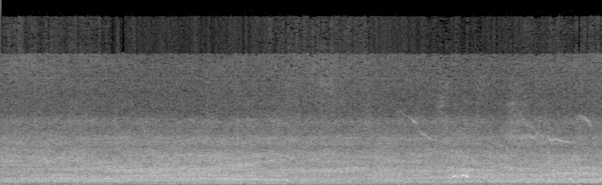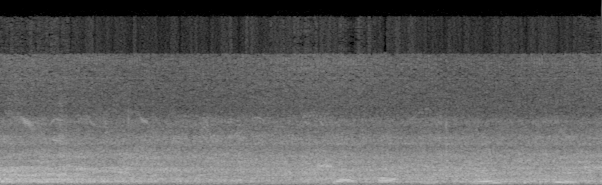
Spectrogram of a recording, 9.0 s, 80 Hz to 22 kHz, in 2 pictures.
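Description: A Eurofighter Typhoon FGR4 jet passes over an RAF station, its engine roar a steady, broad, loud rumble lasting throughout, with a dog barking faintly and people talking in the background.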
